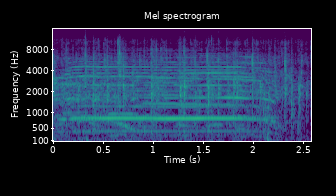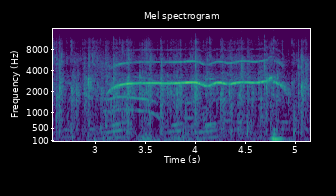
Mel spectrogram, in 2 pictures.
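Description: An audience applauds the evening's VJs steadily for about five seconds, a dense wash of clapping mixed with crowd cheering and a few sustained high whoops rising above it.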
